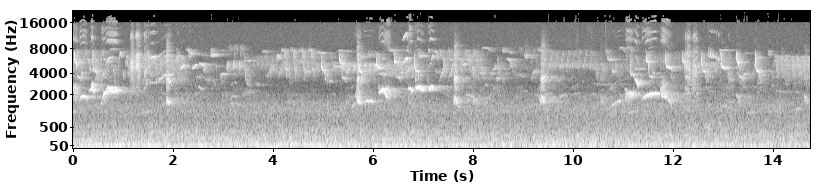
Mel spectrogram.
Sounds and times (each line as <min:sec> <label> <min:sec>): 0:00.0 blackbird singing 0:14.7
